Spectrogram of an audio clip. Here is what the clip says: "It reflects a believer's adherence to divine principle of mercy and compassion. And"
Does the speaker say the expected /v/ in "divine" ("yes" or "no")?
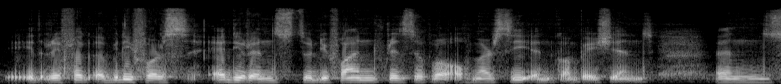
no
